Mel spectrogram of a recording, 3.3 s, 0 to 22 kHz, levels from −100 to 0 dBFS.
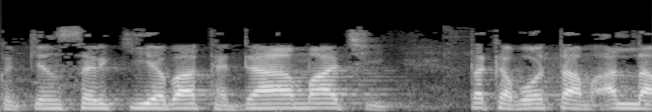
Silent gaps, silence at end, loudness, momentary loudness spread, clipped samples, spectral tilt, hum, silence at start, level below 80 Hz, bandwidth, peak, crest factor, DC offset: none; 0 s; -17 LUFS; 10 LU; under 0.1%; -6 dB/octave; none; 0 s; -60 dBFS; 8.2 kHz; 0 dBFS; 16 dB; under 0.1%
